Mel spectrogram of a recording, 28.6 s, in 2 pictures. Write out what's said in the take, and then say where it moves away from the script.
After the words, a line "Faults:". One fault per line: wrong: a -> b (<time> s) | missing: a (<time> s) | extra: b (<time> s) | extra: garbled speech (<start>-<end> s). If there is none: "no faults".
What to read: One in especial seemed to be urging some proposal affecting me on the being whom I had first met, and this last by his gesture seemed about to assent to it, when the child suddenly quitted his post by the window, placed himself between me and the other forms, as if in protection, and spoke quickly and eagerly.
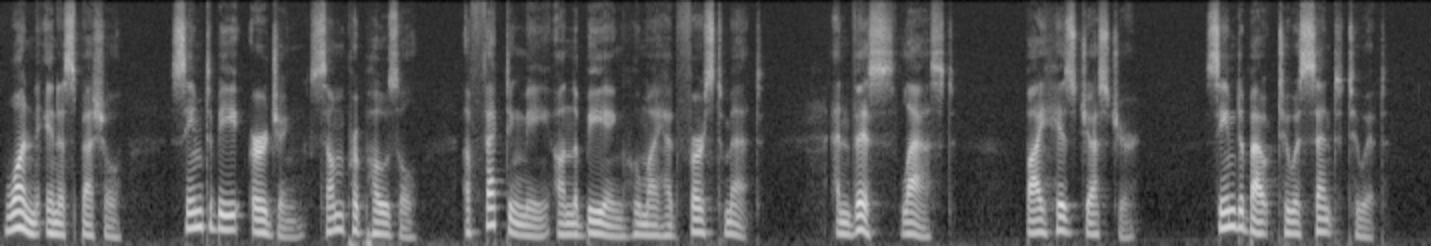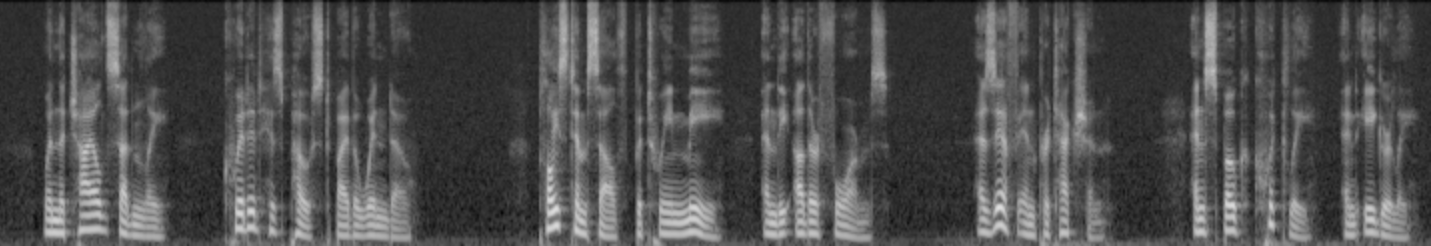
One in especial seemed to be urging some proposal affecting me on the being whom I had first met, and this last by his gesture seemed about to assent to it, when the child suddenly quitted his post by the window, placed himself between me and the other forms, as if in protection, and spoke quickly and eagerly.
Faults:
no faults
